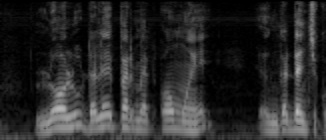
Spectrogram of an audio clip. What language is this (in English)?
Wolof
